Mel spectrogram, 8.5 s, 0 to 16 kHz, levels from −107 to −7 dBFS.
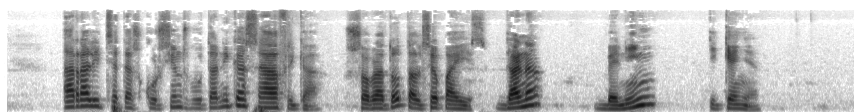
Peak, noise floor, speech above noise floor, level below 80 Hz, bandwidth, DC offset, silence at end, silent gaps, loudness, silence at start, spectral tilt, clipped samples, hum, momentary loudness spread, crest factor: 0 dBFS; -72 dBFS; 49 dB; -54 dBFS; 11.5 kHz; under 0.1%; 0.95 s; none; -24 LUFS; 0.65 s; -5 dB/octave; under 0.1%; none; 14 LU; 26 dB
